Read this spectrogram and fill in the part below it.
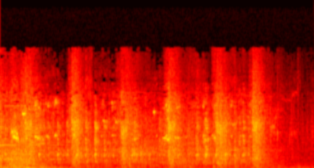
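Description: Small footsteps creak softly on wooden floorboards.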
